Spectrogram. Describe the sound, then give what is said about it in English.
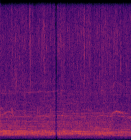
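Loud, sustained applause with crowd cheering, a dense wash of many hands clapping and voices whooping that holds steady throughout, broken only by a split-second dropout partway through. “Give us a big round of applause.”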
